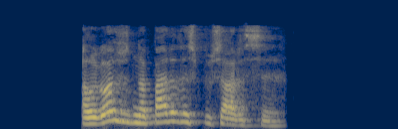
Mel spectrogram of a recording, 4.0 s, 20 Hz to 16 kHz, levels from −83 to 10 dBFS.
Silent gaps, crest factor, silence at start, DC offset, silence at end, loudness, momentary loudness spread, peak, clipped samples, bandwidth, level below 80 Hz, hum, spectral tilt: none; 18 dB; 0.8 s; under 0.1%; 1.15 s; -17 LUFS; 13 LU; -2 dBFS; under 0.1%; 8 kHz; -64 dBFS; none; -5 dB/octave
